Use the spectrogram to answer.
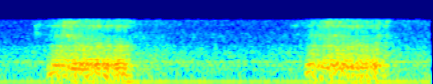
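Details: A woman heavily snoring "like a grizzly bear": two long, loud, rough rattling snores on inhalation, separated by quiet pauses, with a low steady hum in the room.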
